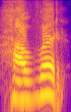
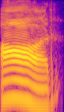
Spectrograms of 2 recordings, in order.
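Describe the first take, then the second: First: The word begins with an h sound. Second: The word begins directly with a vowel. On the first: The speaker calls it wrong. "హవర్ అని అనకూడదు" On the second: The speaker calls it right. "హెచ్ is silent, ఆర్ అని చెప్పి అనాలి"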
